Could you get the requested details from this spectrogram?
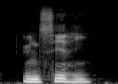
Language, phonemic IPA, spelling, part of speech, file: French, /se.ʁi/, série, noun, Fr-série.ogg
- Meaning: 1. series 2. serial, television program in installments 3. series (sum of the terms of a sequence)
